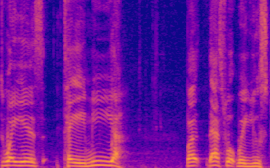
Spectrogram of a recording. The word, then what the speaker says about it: Taymiyyah: pronouncing his name is Taymiyyah, with a shadda on the ya. Many people make it with takhfif and they say Taymiyyah. The correct way is Taymiyyah.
